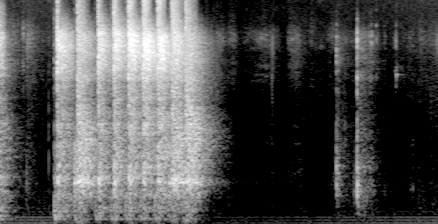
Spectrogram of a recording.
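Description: Magnetic tack hammer driving a half-inch brad into a quarter-inch sheet: a quick run of about a dozen light taps, around five a second, each with a slight ring, starting about a second in. Two more single taps follow near the end.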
